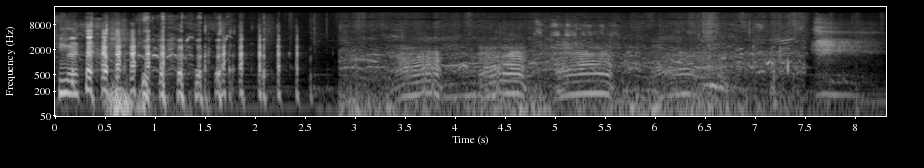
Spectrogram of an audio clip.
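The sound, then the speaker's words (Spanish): Cows in La Gomera, Escuintla, moo several times in quick succession, loud, each call a short rising-and-falling bellow. A burst of rapid, choppy pulsing sounds comes just before the lowing begins. “Y después compararlo con un clip de vacas de la Gomera Escuintla que te asaltan.”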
